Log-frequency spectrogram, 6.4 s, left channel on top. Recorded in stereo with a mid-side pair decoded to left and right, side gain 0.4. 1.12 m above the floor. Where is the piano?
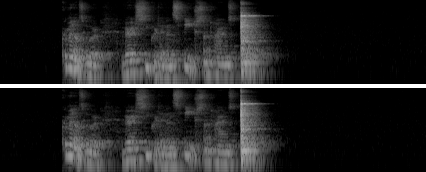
50° right, 0.5 m.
